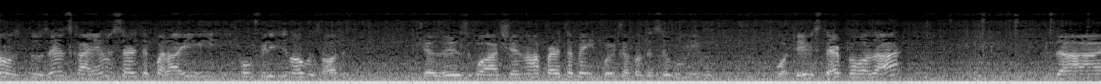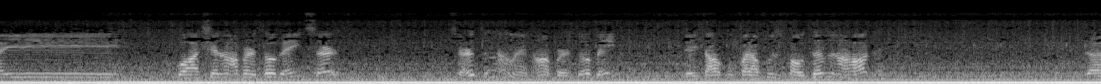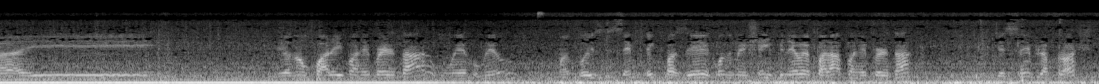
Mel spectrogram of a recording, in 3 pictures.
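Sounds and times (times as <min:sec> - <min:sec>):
person talking: 0:00.0 - 0:03.6, 0:04.2 - 0:09.1, 0:10.4 - 0:14.5, 0:15.5 - 0:20.1, 0:21.7 - 0:23.9, 0:24.7 - 0:31.2, 0:31.9 - 0:33.0
truck engine droning: 0:00.0 - 0:33.0.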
